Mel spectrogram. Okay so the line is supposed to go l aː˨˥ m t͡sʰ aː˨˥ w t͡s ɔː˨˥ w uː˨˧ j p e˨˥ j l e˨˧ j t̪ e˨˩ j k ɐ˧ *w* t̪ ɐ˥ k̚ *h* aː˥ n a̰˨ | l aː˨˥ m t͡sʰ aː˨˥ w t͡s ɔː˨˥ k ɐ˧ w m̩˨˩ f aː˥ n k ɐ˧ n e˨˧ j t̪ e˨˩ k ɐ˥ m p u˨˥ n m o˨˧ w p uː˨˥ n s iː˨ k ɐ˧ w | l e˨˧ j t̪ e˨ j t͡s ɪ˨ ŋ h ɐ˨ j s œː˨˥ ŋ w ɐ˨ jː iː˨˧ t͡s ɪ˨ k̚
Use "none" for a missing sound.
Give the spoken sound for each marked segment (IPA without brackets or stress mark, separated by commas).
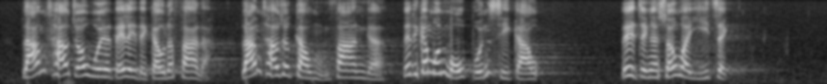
w, f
